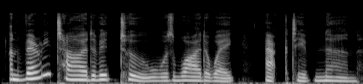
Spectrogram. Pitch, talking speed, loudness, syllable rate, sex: 195 Hz, 180 wpm, -18 LUFS, 5.6 syllables/s, female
